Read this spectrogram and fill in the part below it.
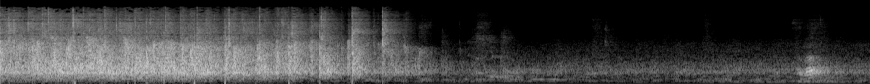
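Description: A church congregation breaks into loud, dense applause and cheering for Jesus, holding strong for about four seconds before it fades to quieter room murmur, with a brief voice rising near the end.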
